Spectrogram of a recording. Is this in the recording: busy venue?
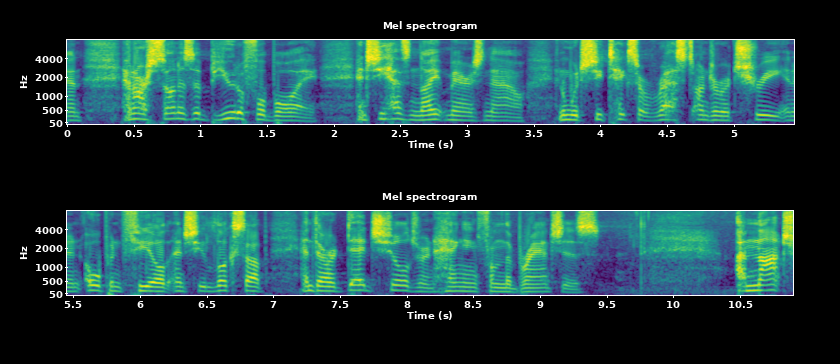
yes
